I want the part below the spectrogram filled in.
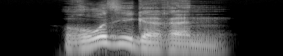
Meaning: inflection of rosig: 1. strong genitive masculine/neuter singular comparative degree 2. weak/mixed genitive/dative all-gender singular comparative degree
- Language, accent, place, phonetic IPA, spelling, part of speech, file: German, Germany, Berlin, [ˈʁoːzɪɡəʁən], rosigeren, adjective, De-rosigeren.ogg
